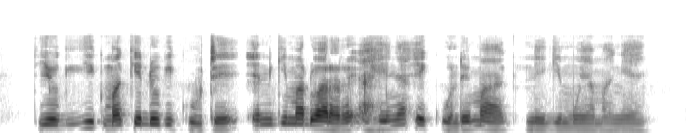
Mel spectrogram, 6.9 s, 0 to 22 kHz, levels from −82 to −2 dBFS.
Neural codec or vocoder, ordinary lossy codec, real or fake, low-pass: none; none; real; 7.2 kHz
